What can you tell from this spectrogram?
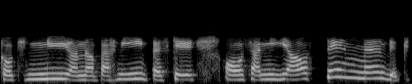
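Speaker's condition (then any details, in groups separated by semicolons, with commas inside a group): Deafness with cochlear implant; familial deafness; hard of hearing with implant, hears nothing without it, trouble with phone, deep voices, fast talkers; phone hard to understand, especially deep male voices, fast or quiet speakers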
